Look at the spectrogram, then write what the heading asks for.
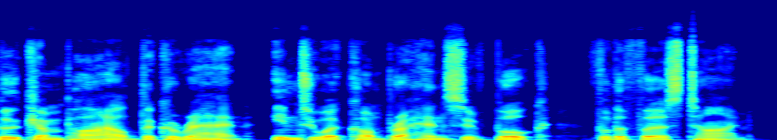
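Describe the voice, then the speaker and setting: A man hosting a quiz, reading out questions and answers in a plain, measured way. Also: mid-range voice. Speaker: quiz host. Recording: clear steady background noise.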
